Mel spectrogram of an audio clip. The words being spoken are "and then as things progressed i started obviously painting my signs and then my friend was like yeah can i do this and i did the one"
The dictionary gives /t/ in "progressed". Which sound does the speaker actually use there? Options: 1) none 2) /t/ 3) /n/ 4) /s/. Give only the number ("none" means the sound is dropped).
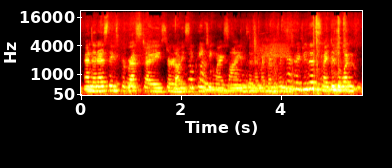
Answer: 2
